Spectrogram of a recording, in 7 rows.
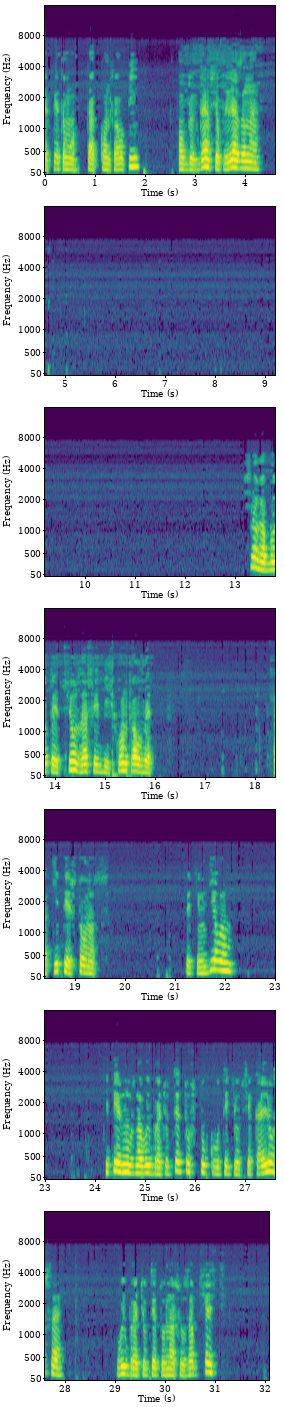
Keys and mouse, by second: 0.4 shift+click, 1.5 ctrl+p, 3.9 click, 5.1 shift+click, 7.4-14.6 drag, 15.9 ctrl+z, 19.2-21.1 drag, 21.2-24.0 middle drag, 24.2 middle click, 25.5 click, 26.7 shift+drag, 27.4 shift+drag, 28.2 shift+click, 28.9-29.4 middle drag, 30.1 shift+click.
